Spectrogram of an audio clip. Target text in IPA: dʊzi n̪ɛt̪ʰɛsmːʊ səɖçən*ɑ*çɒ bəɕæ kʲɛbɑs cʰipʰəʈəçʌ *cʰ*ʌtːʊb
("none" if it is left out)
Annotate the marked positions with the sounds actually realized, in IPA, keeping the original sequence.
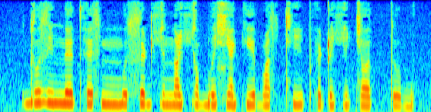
ɑ, c

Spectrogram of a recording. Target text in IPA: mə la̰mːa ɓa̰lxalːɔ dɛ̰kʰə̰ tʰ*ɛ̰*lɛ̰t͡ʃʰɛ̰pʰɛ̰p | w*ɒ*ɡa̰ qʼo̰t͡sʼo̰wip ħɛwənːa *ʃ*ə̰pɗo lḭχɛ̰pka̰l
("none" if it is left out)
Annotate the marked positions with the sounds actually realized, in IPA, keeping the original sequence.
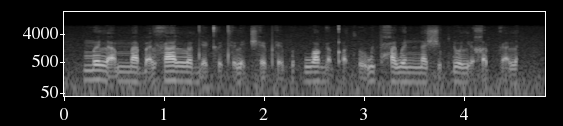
ə̰, ɒ, ʃ

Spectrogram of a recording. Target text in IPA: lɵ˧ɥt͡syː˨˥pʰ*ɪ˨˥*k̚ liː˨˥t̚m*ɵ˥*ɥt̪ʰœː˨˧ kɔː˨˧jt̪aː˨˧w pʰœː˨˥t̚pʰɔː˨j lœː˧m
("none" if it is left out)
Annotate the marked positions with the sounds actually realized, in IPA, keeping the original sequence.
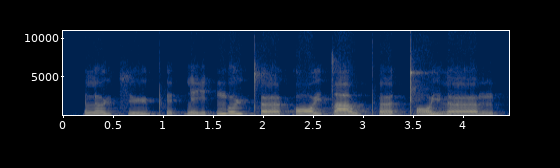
ɪ˨˥, ɵ˥

